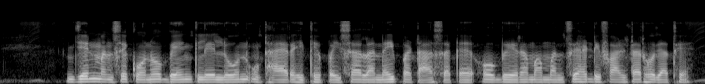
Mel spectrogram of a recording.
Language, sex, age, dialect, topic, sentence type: Chhattisgarhi, male, 18-24, Central, banking, statement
